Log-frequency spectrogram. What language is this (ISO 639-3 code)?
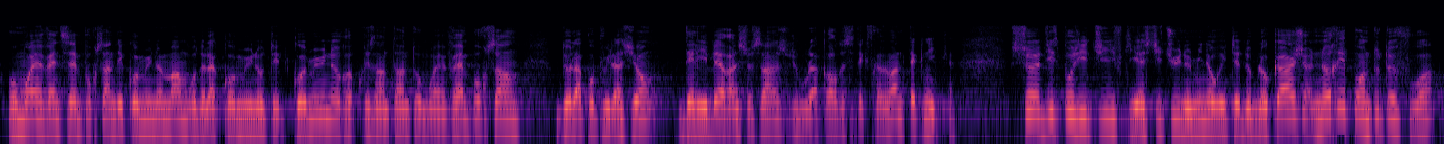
fra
